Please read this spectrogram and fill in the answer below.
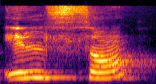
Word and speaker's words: ils ont: If you pronounce it as ils ont, it is verb être, which is they are. But, if you say ils ont, the z sound, because of liaison, linking the sounds.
